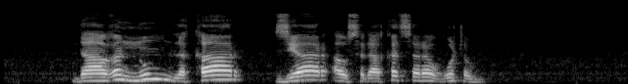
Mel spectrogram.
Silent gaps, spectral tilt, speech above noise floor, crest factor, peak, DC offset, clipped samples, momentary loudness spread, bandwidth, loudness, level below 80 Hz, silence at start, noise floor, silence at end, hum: none; -5.5 dB/octave; 43 dB; 18 dB; -2 dBFS; under 0.1%; under 0.1%; 14 LU; 11.5 kHz; -19 LUFS; -64 dBFS; 0.75 s; -61 dBFS; 1.5 s; none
